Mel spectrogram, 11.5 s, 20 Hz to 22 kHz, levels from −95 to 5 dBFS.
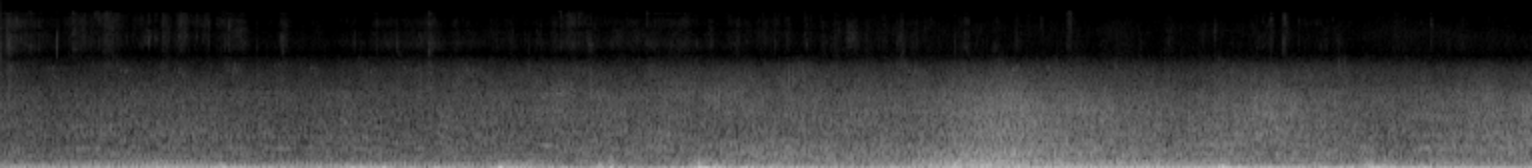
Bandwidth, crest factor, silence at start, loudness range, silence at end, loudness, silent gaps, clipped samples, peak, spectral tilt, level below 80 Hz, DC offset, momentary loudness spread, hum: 4.8 kHz; 16 dB; 0 s; 6 LU; 0 s; -36 LUFS; none; under 0.1%; -12 dBFS; -8 dB/octave; -32 dBFS; under 0.1%; 9 LU; none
